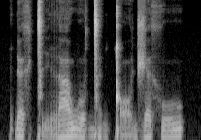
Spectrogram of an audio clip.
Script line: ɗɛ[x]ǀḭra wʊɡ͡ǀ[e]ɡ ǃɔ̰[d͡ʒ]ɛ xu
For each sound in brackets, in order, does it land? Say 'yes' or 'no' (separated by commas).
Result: yes, no, yes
